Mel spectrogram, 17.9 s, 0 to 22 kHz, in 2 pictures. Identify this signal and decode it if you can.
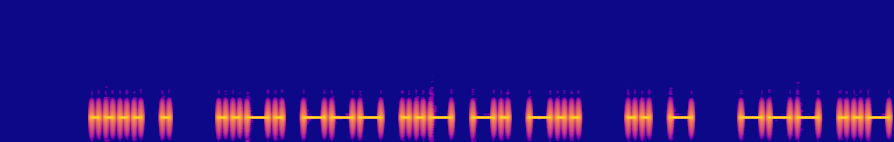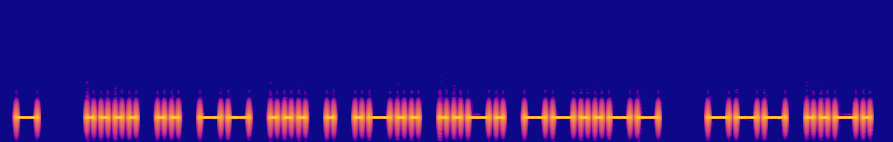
Morse code, heard as a keyed tone, about 17 wpm, 700 Hz. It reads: HE FOUND IT OUT HIMSELF, OF
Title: Sentences from Top 1600 Words 17wpm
